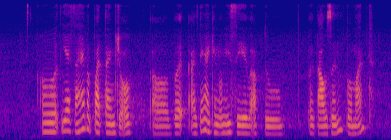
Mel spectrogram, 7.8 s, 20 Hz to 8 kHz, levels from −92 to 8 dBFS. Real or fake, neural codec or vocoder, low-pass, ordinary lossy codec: fake; codec, 16 kHz in and 24 kHz out, 1 kbps, XY-Tokenizer; 7.2 kHz; none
